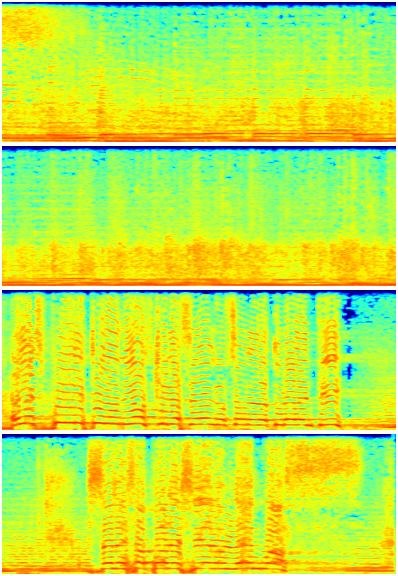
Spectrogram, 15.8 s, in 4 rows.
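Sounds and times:
audience clapping: 0.0 - 10.0
sustained keyboard or organ chords: 0.0 - 15.7
speech: 9.1 - 11.4, 12.7 - 15.7.

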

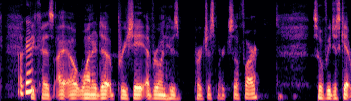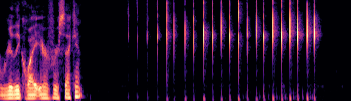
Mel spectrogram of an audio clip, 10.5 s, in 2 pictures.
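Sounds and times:
speech: 0.3 - 6.6
finger snapping as thank-you snaps: 7.2 - 10.1.

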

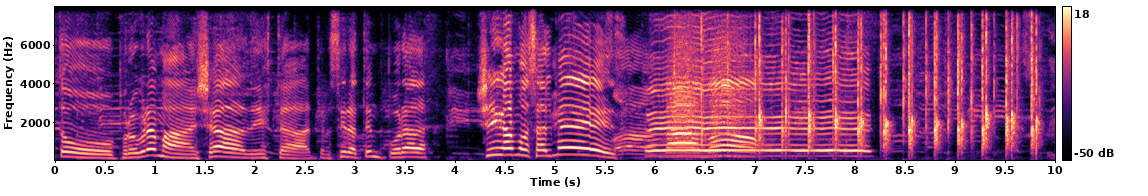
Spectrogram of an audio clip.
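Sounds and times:
speech: 0.0 - 7.3
sharp hand claps from a small group: 6.4 - 9.9.

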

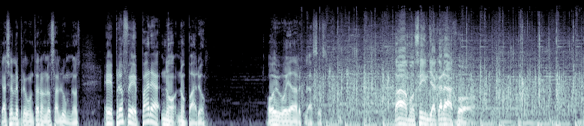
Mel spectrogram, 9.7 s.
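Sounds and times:
speech: 0.0 - 3.5, 4.4 - 5.8, 6.6 - 8.1
applause: 5.0 - 9.7.

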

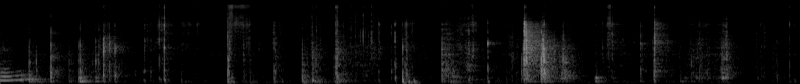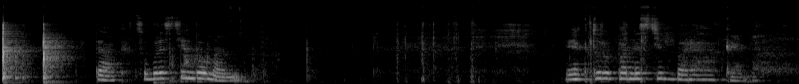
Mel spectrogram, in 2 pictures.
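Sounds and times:
cards being shuffled and laid out: 0.3 - 8.0, 10.6 - 15.2
speech: 9.0 - 10.6, 13.7 - 15.7.

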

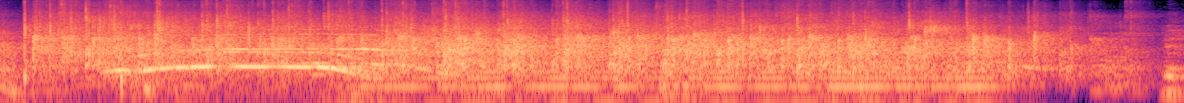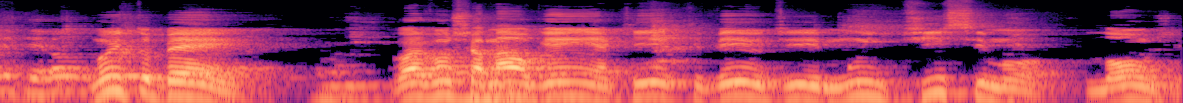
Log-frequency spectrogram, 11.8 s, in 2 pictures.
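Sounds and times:
audience applause: 0.0 - 5.8
speech: 6.4 - 11.8.

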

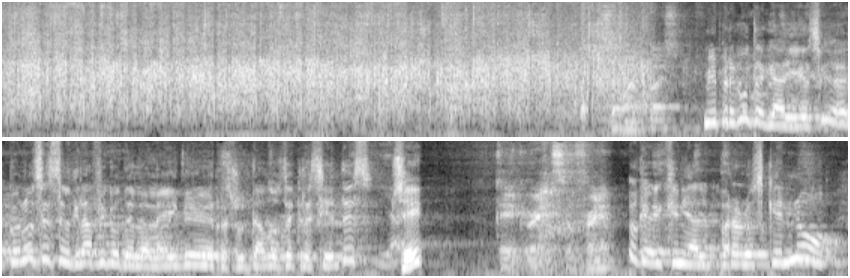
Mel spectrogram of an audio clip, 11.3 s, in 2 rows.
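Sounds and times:
audience applause: 0.0 - 4.5
speech: 4.1 - 11.2.

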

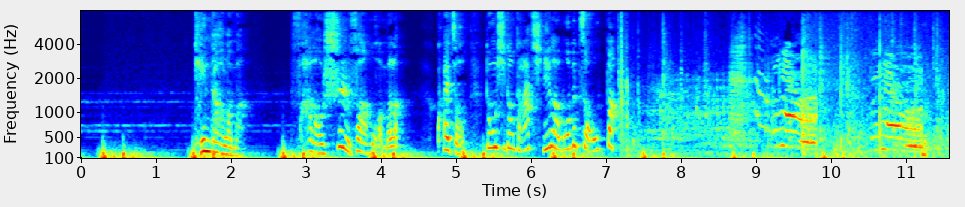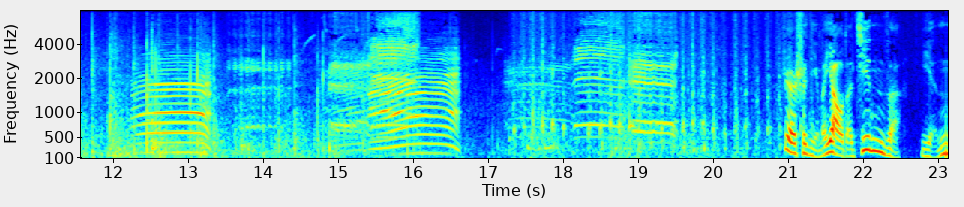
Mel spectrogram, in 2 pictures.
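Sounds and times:
speech: 1.6 - 7.6, 9.4 - 11.4, 21.0 - 23.1
cattle mooing: 12.3 - 14.3, 15.0 - 16.7, 18.0 - 19.6
sheep bleating: 12.3 - 19.6.

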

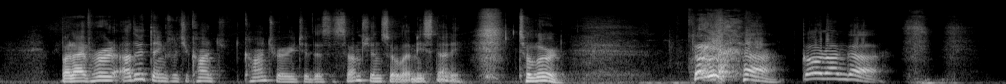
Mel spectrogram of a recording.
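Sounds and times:
speech: 0.6 - 6.1, 6.9 - 9.3
sneeze: 6.9 - 7.8.

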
